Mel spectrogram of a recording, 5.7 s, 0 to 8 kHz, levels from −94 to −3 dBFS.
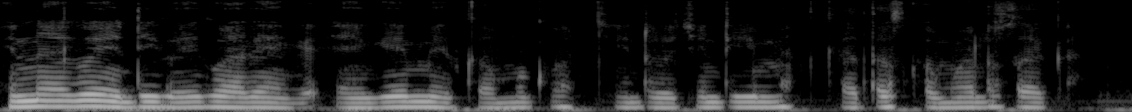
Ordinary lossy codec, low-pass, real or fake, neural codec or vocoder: none; none; real; none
